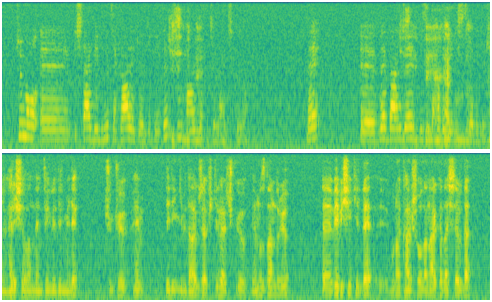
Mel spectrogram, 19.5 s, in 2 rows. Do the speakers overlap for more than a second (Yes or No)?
Yes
